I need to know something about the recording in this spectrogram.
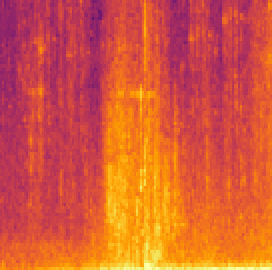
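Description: A heavy wooden chest creaks open.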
